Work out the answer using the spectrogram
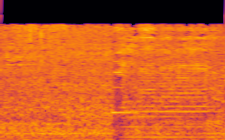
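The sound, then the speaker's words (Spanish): A tractor-trailer truck horn blares in one loud, sustained blast over heavy engine rumble, at an aid convoy of trucks near a blocked border bridge. “el presidente Guaidó se montó a uno de estos tractores, uno de estos tractocamiones, está tocando el pito”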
